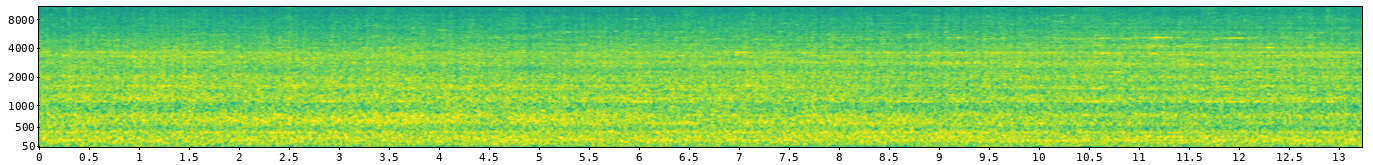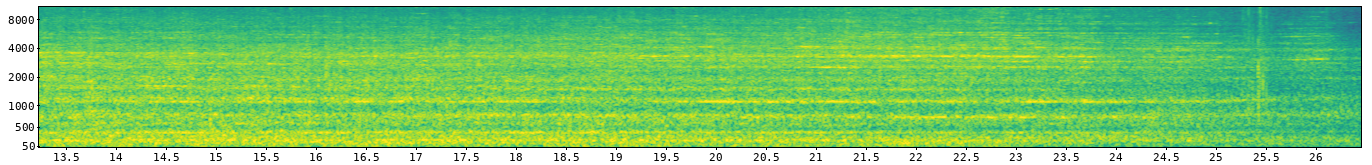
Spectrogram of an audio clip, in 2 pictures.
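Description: Freight train of autorack cars rolling past: steady noise of steel wheels on rail, with thin high wheel-squeal tones running through it. It fades away over the last few seconds.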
